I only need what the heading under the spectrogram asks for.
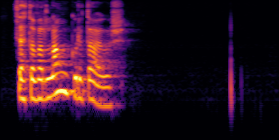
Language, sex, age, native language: Icelandic, female, 40-49, Icelandic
